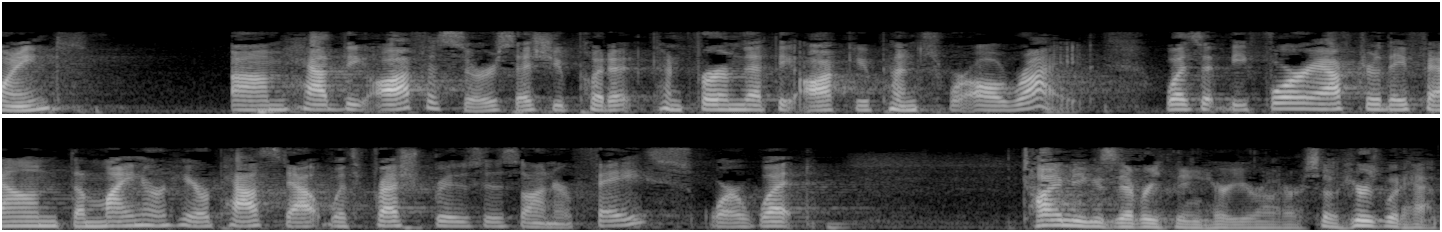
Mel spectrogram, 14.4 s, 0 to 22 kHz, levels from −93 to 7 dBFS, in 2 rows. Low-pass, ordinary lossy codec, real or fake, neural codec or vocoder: 7.2 kHz; MP3, 64 kbps; real; none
